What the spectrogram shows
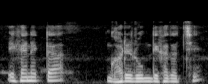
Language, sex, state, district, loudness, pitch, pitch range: Bengali, male, West Bengal, Cooch Behar, -15 LUFS, 165 Hz, 140-180 Hz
